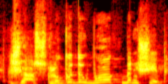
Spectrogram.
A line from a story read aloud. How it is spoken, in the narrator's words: exclaimed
